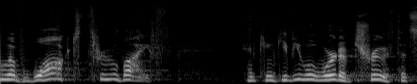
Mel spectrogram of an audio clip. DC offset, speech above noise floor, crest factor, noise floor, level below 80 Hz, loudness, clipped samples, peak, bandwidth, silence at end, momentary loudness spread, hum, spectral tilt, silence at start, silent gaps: under 0.1%; 37 dB; 18 dB; -67 dBFS; under -90 dBFS; -30 LUFS; under 0.1%; -12 dBFS; 17 kHz; 0 s; 17 LU; none; -6 dB/octave; 0 s; none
